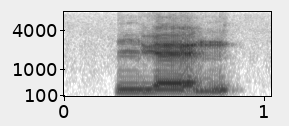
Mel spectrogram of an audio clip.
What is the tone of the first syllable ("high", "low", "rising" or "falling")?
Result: low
